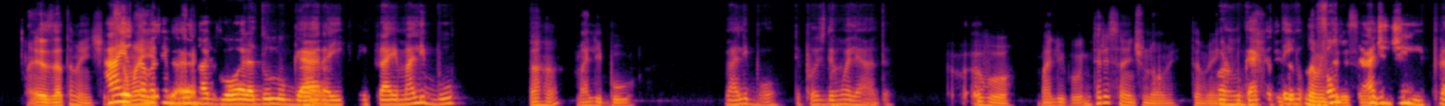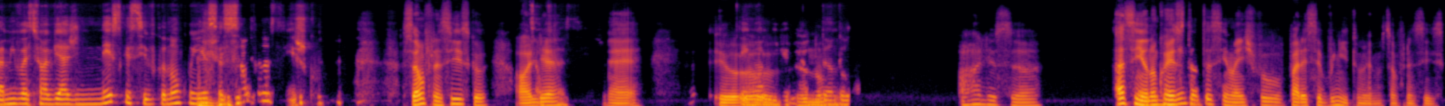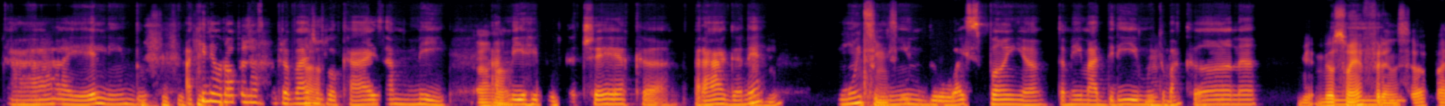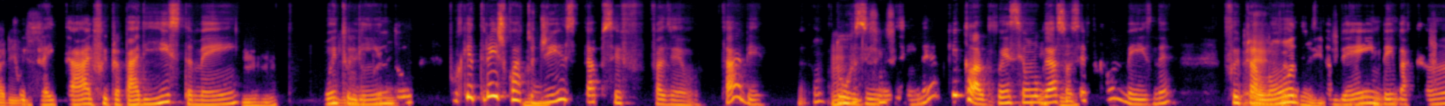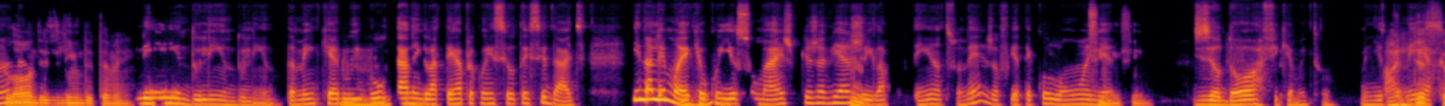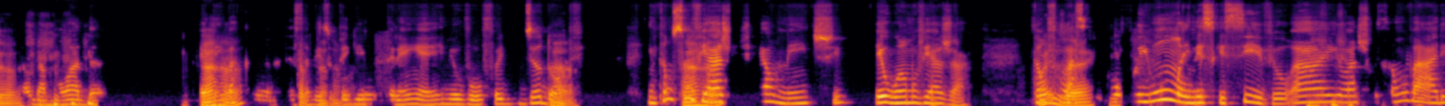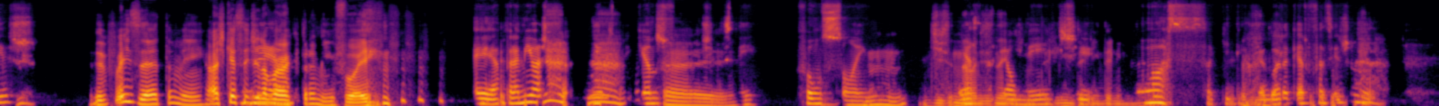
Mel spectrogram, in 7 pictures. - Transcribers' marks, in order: static; chuckle; laugh; distorted speech; chuckle; tapping; chuckle; chuckle; other background noise; laugh; laugh; laugh
- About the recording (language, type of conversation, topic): Portuguese, unstructured, Qual foi uma viagem inesquecível que você fez com a sua família?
